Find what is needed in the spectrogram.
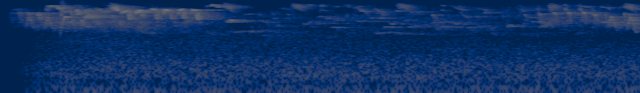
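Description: Near silence, with faint birds chirping in the background, mostly in the first two seconds.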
